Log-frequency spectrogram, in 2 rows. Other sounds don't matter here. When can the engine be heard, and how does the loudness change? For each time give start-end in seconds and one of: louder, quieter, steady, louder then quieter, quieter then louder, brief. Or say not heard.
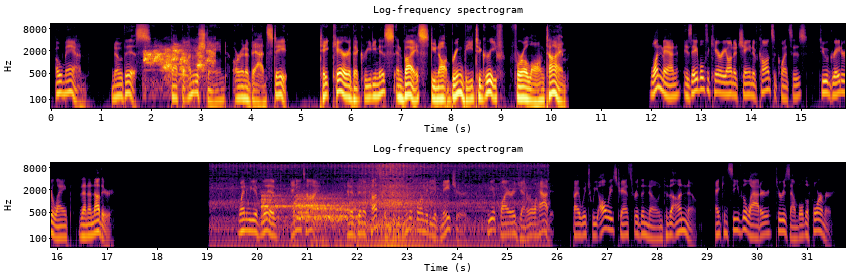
19.0-25.9 louder then quieter.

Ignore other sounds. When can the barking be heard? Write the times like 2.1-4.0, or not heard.
1.8-3.3, 20.1-22.1.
